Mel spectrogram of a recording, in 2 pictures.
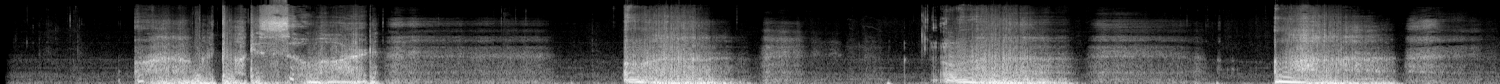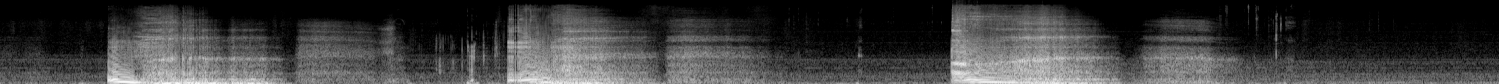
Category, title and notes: Sound effects > Human sounds and actions
Deep moans and heavy breathing as I stroke right next to the mic. I was leaking by the end of this.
